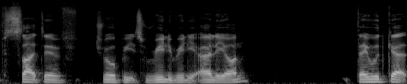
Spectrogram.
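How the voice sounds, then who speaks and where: This man talks with a British accent on a very clean recording with a silent background. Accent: UK. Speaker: music producer, podcast host. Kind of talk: casual chat.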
